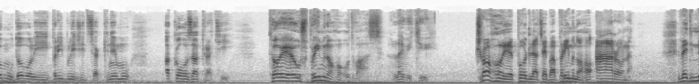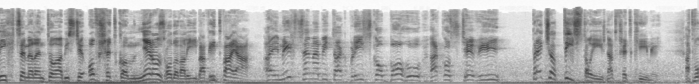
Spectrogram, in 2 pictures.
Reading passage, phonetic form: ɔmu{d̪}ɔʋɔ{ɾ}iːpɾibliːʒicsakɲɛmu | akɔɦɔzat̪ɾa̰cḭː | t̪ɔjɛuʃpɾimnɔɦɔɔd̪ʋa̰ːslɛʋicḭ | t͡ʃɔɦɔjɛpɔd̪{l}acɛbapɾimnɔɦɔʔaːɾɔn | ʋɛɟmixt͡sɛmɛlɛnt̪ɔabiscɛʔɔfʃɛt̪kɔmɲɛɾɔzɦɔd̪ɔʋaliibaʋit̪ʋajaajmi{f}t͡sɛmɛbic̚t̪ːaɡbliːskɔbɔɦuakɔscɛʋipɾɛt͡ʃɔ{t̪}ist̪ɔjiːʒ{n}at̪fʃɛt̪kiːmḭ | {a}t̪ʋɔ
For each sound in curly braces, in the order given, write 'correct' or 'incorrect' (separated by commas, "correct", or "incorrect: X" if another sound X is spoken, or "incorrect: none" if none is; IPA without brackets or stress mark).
correct, incorrect: l, incorrect: ʎ, incorrect: x, correct, correct, correct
